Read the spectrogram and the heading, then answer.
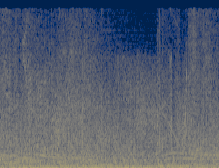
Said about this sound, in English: Another fake explosion.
